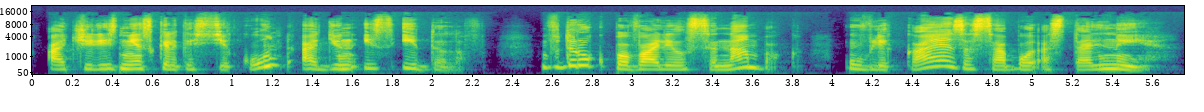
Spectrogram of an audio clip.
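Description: Lady reading a storybook aloud, dry studio sound, middle pitch. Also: a little fast, dry recording. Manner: expressive, shifts voices for quoted characters. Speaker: audiobook narrator. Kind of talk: storybook narration with character voices.

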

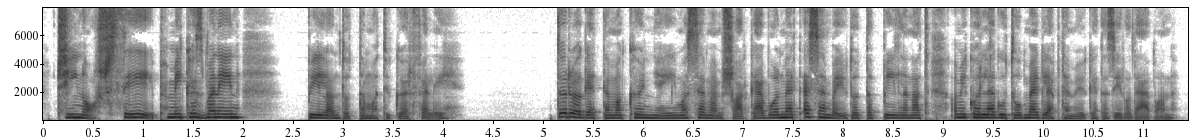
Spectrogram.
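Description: Woman reading a novel aloud, first person, sad emotional narration, mid pitch. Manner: emotional, melancholic storytelling. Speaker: audiobook narrator.

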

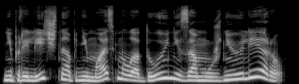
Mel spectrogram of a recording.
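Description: A woman's voice: medium pitch, lively intonation, brisk, darkish tone, no room sound, clean studio sound, natural voice. A woman reading the lines of a reproachful aristocratic mother, a countess.

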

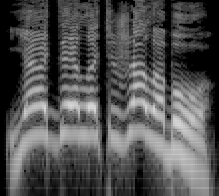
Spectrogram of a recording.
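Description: A fat, pompous foreign villain, shrill and high, sputtering outrage in broken grammar, as a man puts him on. The voice is mellow underneath the shrieks and sits close and dry in a storybook reading. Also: sing-song, slow, no echo, heavily acted. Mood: indignant.

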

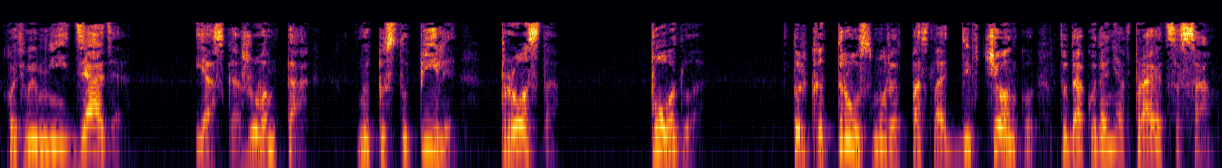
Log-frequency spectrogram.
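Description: A man voicing a blunt, indignant young boy in a storybook reading, with a husky voice. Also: mid-range voice, animated, a little slow, a little mellow, no room sound.

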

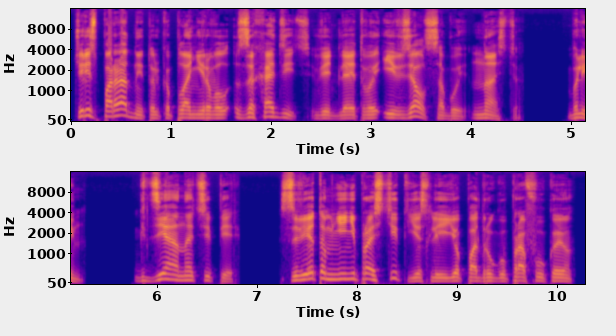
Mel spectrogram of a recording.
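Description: A man's voice: mid-range voice, a little fast, hardly any pauses, no echo, clean studio sound. Man narrating a first-person audiobook. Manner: lively first-person storytelling with slangy asides.

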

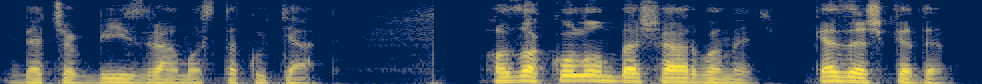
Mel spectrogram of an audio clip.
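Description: A man's voice: mid-range voice, dark tone, natural voice. A man reading an audiobook, voicing a weary, hot-tempered legion captain who threatens and coaxes a prisoner. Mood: coaxing. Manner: threatening, then coaxing and falsely friendly.

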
